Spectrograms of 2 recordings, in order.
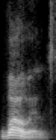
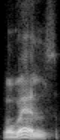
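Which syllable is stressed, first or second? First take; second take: first; second. First: The stress is on the first syllable. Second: The stress is on the second syllable. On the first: The speaker calls it right. "the stress is on the first syllable" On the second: The speaker calls it wrong. "Suppose the stress was on the second syllable"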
